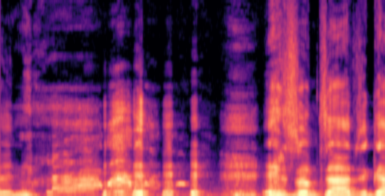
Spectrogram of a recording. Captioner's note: laughs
